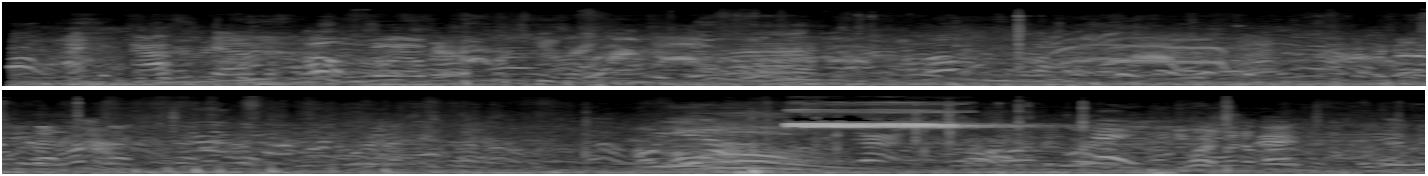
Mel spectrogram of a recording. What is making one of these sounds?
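A crowd of young men and women shout and call out across an open field outdoors.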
